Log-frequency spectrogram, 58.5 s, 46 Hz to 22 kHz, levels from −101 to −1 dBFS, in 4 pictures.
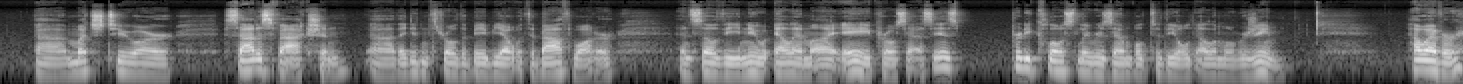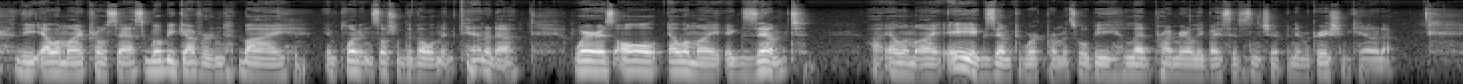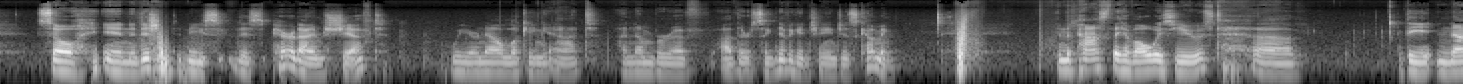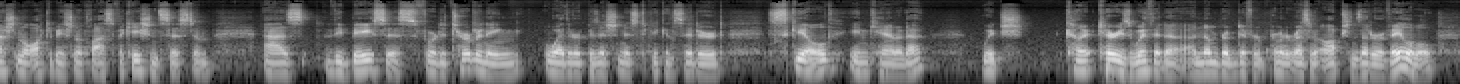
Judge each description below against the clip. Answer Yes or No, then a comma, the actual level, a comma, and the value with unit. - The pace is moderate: No, slow, 125 wpm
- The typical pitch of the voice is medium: No, low, 125 Hz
